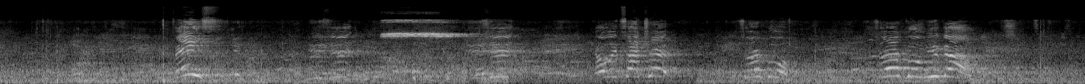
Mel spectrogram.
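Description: Coaches and spectators shouting short calls at wrestlers in a large gym hall, in several separate bursts. About four seconds in, a steady high squeal lasts about a second.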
